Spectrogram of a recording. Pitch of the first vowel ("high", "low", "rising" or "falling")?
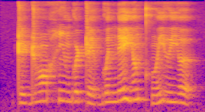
low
